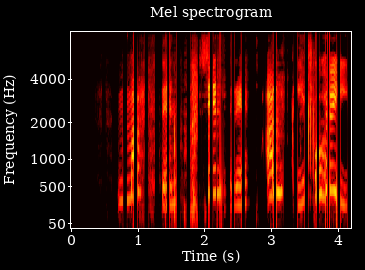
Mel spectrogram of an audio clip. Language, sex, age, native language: Icelandic, female, 8, Icelandic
